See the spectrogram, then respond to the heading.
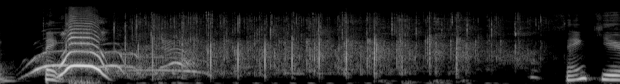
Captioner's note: all applauding and cheering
